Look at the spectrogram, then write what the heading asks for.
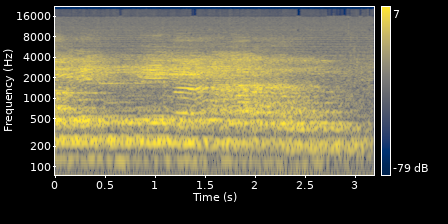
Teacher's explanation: ninya mad thobi'i dua harakat cukup dua harakat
